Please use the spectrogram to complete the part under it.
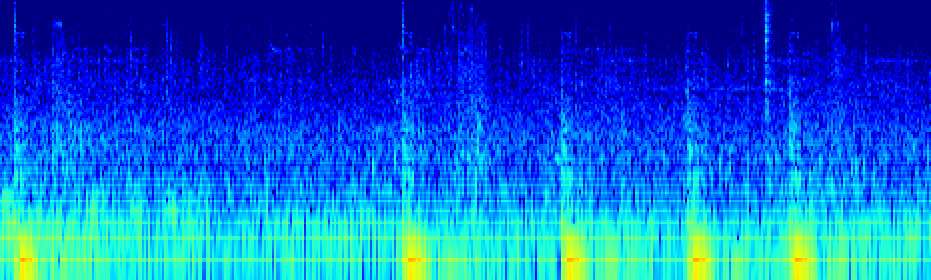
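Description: Game menu sounds give short low thuds as selections change.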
